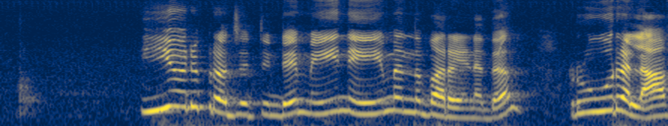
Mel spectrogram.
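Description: A young woman speaks clearly and with animation into a close microphone.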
